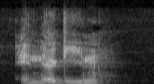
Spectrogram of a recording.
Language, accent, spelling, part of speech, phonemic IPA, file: German, Austria, Energien, noun, /enɛʁˈɡiːən/, De-at-Energien.ogg
- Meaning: plural of Energie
